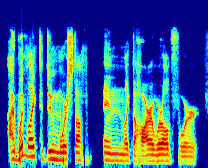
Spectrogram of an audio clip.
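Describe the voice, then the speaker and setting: This man has a bright, sharp tone and fairly even intonation. The sound is dry and close, with no echo. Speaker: podcast host and horror actor. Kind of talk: interview. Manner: halting, repeats words.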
